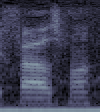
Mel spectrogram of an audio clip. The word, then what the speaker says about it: Phasma: phasma stud we're possible however you say I say phasma just pronounce it the way it looks like it's spelled phasma okay they were taking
